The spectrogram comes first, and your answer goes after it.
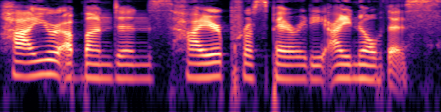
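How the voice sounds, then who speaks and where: Speaking with a Turkish accent at a fairly slow pace, the voice sounds dry and close with no echo in a very clean recording with a silent background. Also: woman. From Turkey. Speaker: podcast host. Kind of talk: solo podcast monologue.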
